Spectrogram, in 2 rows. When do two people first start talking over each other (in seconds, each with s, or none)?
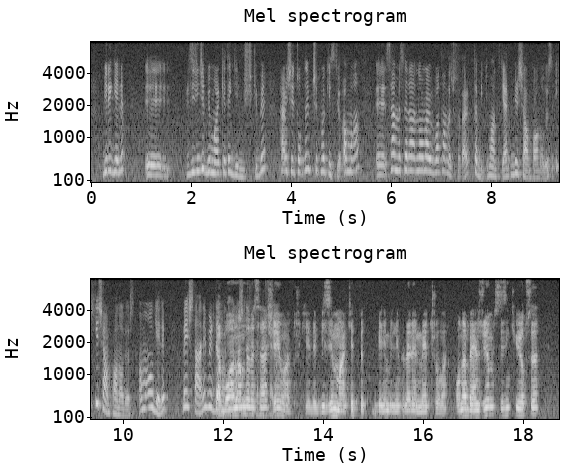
11.8 s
